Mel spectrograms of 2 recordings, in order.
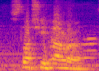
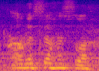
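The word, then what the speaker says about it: Sahasrahla: They severely mispronounced, oh, look, it's Sahashwala. Slashihara. Sahashwala. Elder Sahashwala.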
